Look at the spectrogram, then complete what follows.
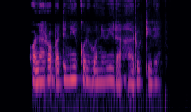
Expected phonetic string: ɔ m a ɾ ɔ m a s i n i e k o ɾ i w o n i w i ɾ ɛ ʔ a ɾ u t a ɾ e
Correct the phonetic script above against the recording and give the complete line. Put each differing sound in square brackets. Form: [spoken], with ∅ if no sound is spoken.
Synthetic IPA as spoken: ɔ [n] a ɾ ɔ [b] a [t] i n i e k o ɾ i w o n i w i ɾ [a] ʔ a ɾ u t [i] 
